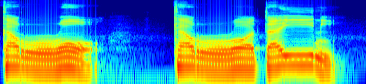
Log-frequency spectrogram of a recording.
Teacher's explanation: Kalau diok-kan otomatis natural kita monyong mulutnya karena ngejar vokal O.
